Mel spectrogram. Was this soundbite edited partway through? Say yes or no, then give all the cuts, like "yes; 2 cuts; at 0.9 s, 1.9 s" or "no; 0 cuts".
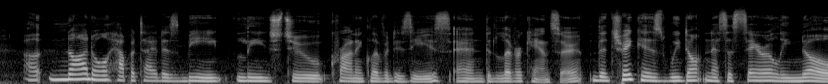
no; 0 cuts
